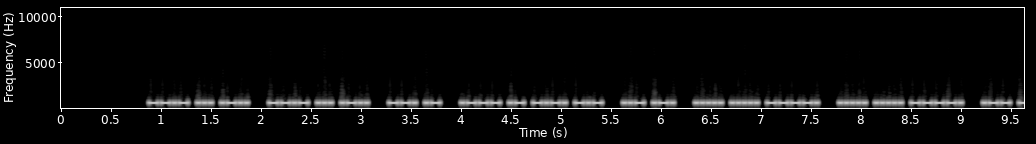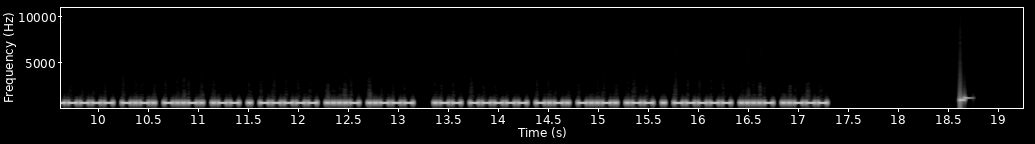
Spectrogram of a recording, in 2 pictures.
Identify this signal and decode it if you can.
Morse code, heard as a keyed tone, about 40 wpm, 690 Hz. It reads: QSL QSL GA JACK UR 559 559 W0C/WE042 W0C/WE042
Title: SOTA QSO Practice 40wpm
